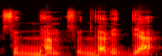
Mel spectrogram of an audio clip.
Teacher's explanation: ശുദ്ധം ദായും ധായും ആണ് അപ്പൊ ശുദ്ധം എന്ന് തന്നെ ഉച്ചരിക്കണം ഘോഷ ശബ്ദമാണ്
